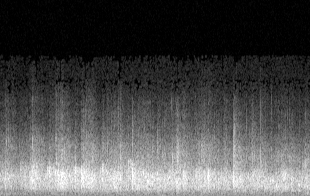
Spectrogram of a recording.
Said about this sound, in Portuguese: Podemos aplaudir a palavra de Deus e decidir Eu la recebo hoje.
